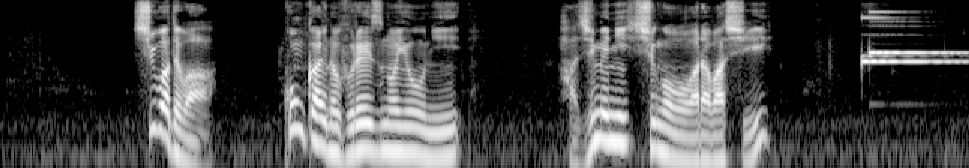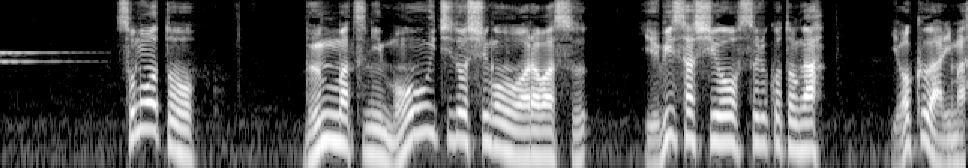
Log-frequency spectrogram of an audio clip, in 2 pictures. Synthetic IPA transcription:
ɕɨβad̪e̞β̞a̰ | kõ̞ŋkaino̞ɸɯ̟ɾe̞ːzɨno̞jo̞ːɲ̟i | haʑime̞ɲ̟iɕɨɡo̞ːaɾaβaɕi | so̞no̞at̪o̞ | bɯ̟̃mːat͡sɨɲ̟imo̞ːit͡ɕid̪o̞ɕɨɡo̞ːaɾaβasɨ | jɯbʲisaɕio̞sɨɾɯ̟ko̞t̪o̞ɡa | jo̞kɯ̟aɾʲima

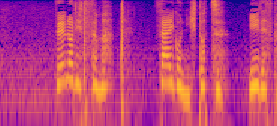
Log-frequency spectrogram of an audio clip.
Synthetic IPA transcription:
d͡ze̞ːno̞ɾʲisɨ̥sama | saiɡo̞ɲ̟içi̥t̪o̞t͡sɨ | iːd̪e̞sɨ̥ka

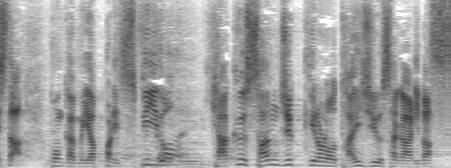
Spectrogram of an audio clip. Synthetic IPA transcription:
e̞ɕi̥t̪a̰ | kõ̞ŋkaimo̞japːaɾʲisɨ̥pʲiːd̪o̞çakɯ̟sãɲd͡ʑɨkʲːiɾo̞no̞t̪ʰaiʑɨːsaɡaːɾʲimasɨ̥

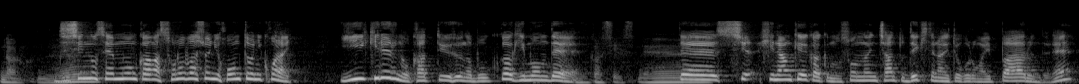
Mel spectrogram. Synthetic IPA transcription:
d͡ʑiɕĩnːo̞sẽ̞mːõ̞ŋkaɡaso̞no̞baɕo̞ɲ̟ihõ̞nt̪o̞ːɲ̟iko̞nai | iːkʲiɾe̞ɾɯ̟no̞kat̪ːe̞jɯ̟ɸɯ̟ːnabo̞kɯ̟ɡaɡʲimõ̞nd̪e̞ɕisd̪̥e̞içinãŋke̞ːkakɯ̟mo̞sõ̞nːaɲ̟it͡ɕãnt̪o̞d̪e̞kʲi̥t̪e̞nait̪o̞ko̞ɾo̞ɡaipːaiaɾɯ̟̃nd̪e̞ne̞

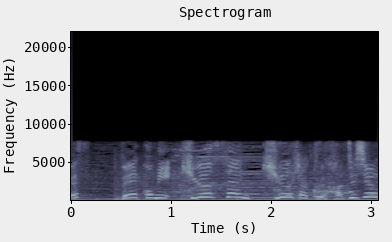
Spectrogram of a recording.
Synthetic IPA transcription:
esɨ̥ | be̞ːko̞mʲikʲʰɨːsẽ̞ŋkʲʰɨːçakɯ̟hat͡ɕiʑɨː

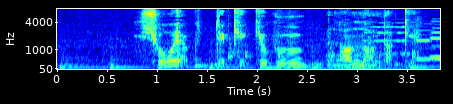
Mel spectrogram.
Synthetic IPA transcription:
ɕo̞ːja̰kɯ̟̥t̪ːe̞kʰe̞kʲːo̞kɯ̟nãnːã̰nd̪a̰kːe̞

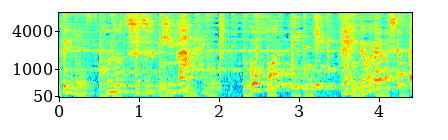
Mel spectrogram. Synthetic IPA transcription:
kɯɾʲid̪ḛsko̞no̞t͡sɨzɨkʲiβa | ɡ̥o̞hõ̞ɲ̟ːĩɲːijat̪ːe̞mo̞ɾaimaɕo̞ːka

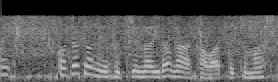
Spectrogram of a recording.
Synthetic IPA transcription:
ai | ɡ̥o̞d͡ʑokoɲ̟iɸɯ̟t͡sɨːno̞iɾo̞ɡakaβat̪ːe̞kʲimaɕi̥t̪

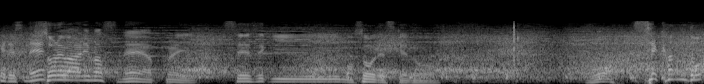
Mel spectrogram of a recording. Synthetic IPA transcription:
ed̪e̞sɨneso̞ɾe̞βaːɾʲimasɨne̞japːaɾʲise̞ːs̬e̞kʲimo̞so̞ːd̪e̞sɨ̥ke̞d̪o̞̰ | ose̞kʰãnd̪o

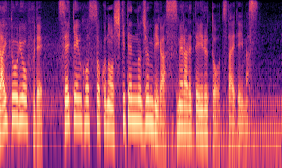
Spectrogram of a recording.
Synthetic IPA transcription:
ait̪o̞ːɾʲo̞ːɸɯ̟d̪e̞ | se̞ːkẽ̞ɰ̃ɦo̞sːo̞kɯ̟no̞ɕi̥kʲit̪ẽ̞nːo̞ʑɨ̃mbʲiɡa̰sɨ̥sɨme̞ɾaɾe̞t̪e̞iɾɯ̟t̪o̞̰t͡sɨ̥t̪ae̞t̪e̞imasɨ̥

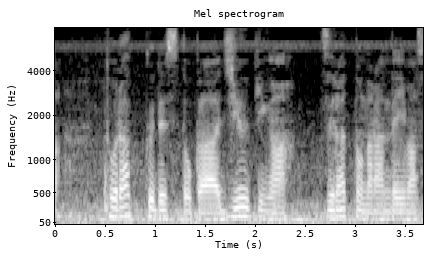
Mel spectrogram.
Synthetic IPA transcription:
t̪o̞ɾakːɯ̟d̪e̞sɨ̥t̪o̞kaʑɨːkʲiɡad͡zɨɾat̪ːo̞naɾãnd̪e̞imas

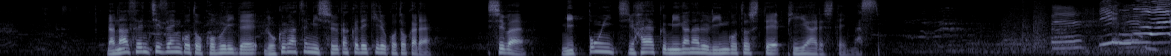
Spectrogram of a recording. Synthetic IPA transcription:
nanasẽ̞ɲ̟t͡ɕizẽ̞ŋɡo̞t̪o̞ko̞bɯ̟ɾʲid̪e̞ɾo̞kɯ̟ɡat͡sɨɲ̟iɕɨːkakɯ̟d̪e̞kʲiɾɯ̟ko̞t̪o̞kaɾa̰ | ɕiβa | ɲ̟ipːõ̞ɰ̃it͡ɕihajakɯ̟mʲiɡanaɾɯ̟ɾʲĩŋɡo̞t̪o̞ɕi̥t̪e̞pʲiːaːɾɯ̟ɕi̥t̪e̞̰imasɨ̥

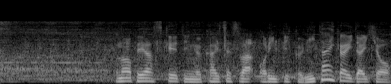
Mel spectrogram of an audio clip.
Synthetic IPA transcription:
ko̞nopeasɨ̥ke̞ːt̪ʲĩŋɡɯ̟kaise̞t͡sɨβaʔo̞ɾʲĩmpʲikːɯ̟ɲ̟it̪aikaid̪aiço̞ː

